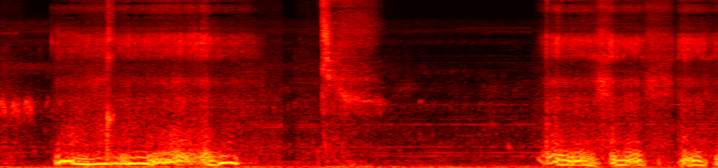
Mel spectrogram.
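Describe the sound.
A woman gives a single sharp, breathy huff of air through the nose, cutting in briefly between stretches of low, rumbling, snore-like vocal sounds.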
